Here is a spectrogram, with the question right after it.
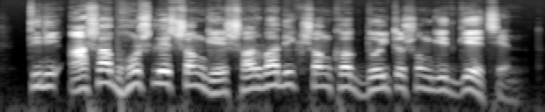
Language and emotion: Bengali, neutral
